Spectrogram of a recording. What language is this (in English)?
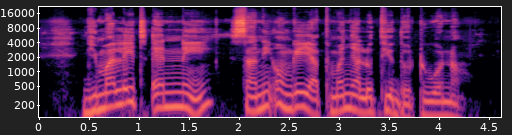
Luo (Kenya and Tanzania)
